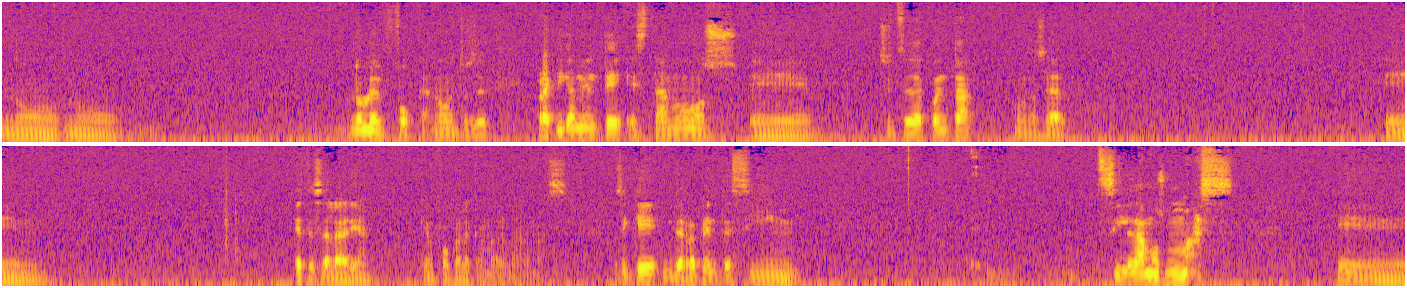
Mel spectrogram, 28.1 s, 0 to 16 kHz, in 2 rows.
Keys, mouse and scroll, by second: 1.4 click, 6.4 click, 10.1 click, 11.0 click, 14.4 KP_0, 15.6 scroll up 2, 26.7 click, 27.1-28.0 middle drag.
